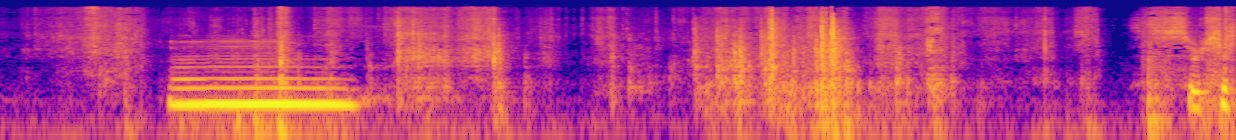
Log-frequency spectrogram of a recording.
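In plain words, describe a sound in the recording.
Paper rustles and crinkles as it is unfolded.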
